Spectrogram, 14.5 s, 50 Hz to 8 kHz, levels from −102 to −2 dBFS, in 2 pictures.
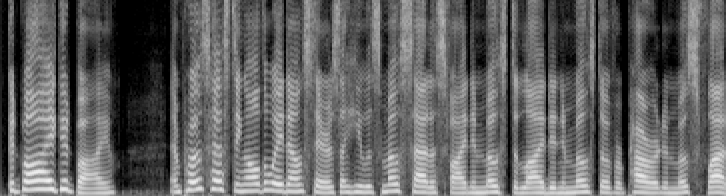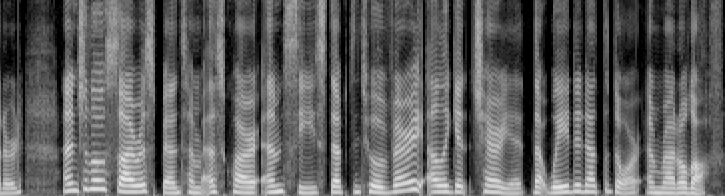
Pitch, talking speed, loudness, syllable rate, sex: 240 Hz, 180 wpm, -18 LUFS, 5.4 syllables/s, female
